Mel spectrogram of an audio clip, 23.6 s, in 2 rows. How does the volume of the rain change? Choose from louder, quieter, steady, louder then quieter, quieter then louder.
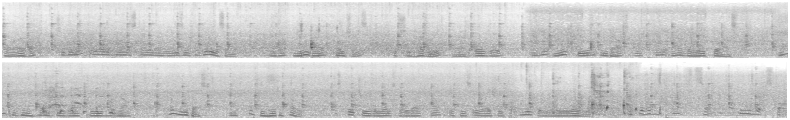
steady.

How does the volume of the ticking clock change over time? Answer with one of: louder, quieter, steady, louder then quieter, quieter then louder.
steady.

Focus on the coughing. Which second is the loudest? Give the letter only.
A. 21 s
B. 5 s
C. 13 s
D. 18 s
A.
